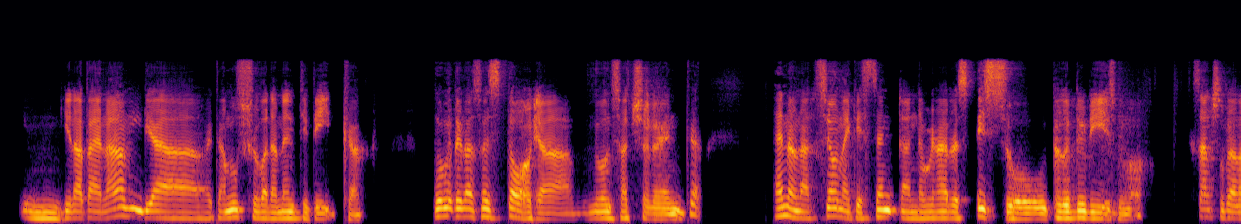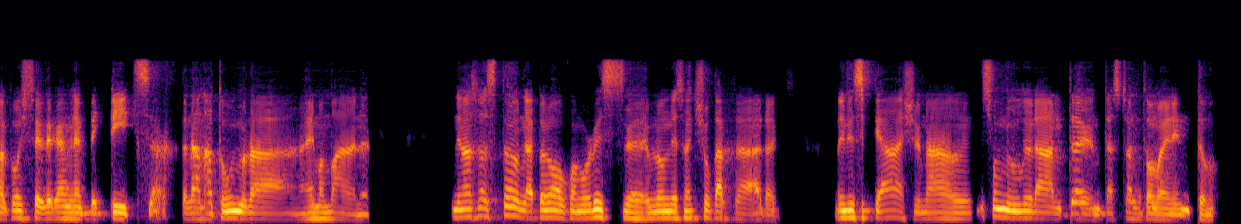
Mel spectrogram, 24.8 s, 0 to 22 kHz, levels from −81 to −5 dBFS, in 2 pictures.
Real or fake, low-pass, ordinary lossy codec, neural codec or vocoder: fake; 7.2 kHz; none; codec, 16 kHz, 0.5 kbps, X-Codec, HuBERT features, trained on general audio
